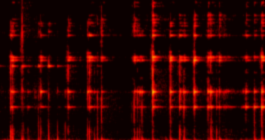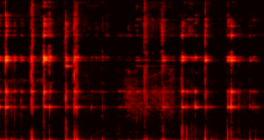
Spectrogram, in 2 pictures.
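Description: Fingertips and nails tap and clink on a hollow brown glass wine bottle near its base, close to the recorder, as the hands move around the bottle. A rapid, irregular stream of short, dry taps carries a deep, boomy low thump, with faint bright glassy clinks above. Each tap dies away almost instantly.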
